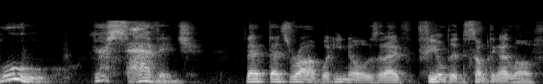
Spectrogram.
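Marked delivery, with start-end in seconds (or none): 0.0-2.0 put-on slow, drawn-out sinister coo. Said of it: "would look at someone and go".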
